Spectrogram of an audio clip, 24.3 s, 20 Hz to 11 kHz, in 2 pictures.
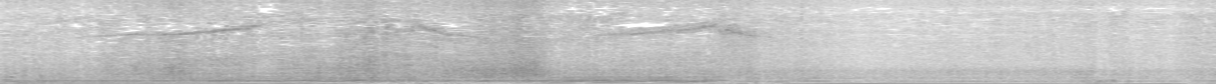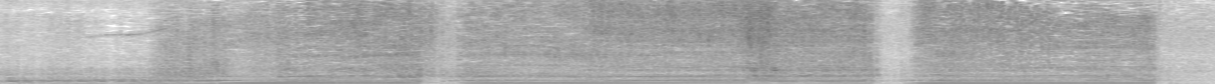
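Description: Turbocharged Nissan Primera's engine pulling hard, heard from inside its cabin: the revs hold, fall back and climb again through several gear changes, with brief breaks in the sound about 16 and 21 seconds in.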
